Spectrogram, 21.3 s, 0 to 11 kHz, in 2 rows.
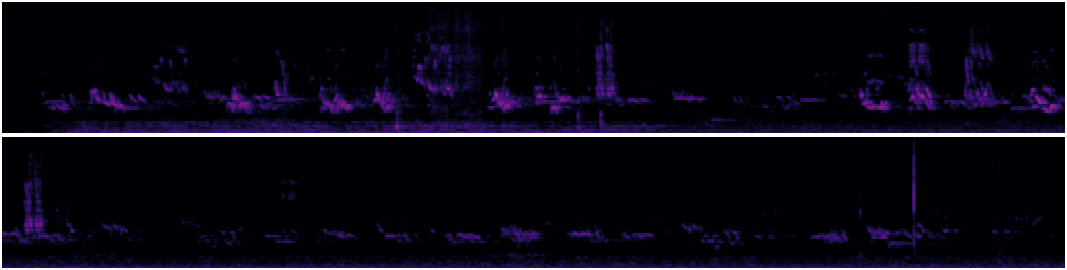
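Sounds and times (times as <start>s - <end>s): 
birds singing in the early morning: 0.4s - 21.2s.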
